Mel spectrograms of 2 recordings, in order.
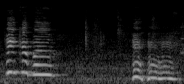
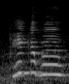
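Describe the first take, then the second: First: Slow drawn-out high peekaboo. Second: High bright peekaboo. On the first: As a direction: stretch it out teasingly. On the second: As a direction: pop out with peekaboo. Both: Real, not acted. Peekaboo with bird.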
